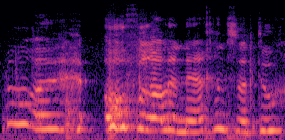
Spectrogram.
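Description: High-voiced, swooping young village woman. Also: lively intonation, moderate pace. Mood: homely, light. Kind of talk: Dutch radio drama acting. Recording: noisy old radio play recording.

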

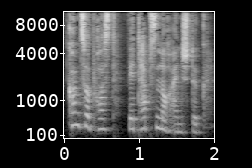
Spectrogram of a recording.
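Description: An actress playing a resolute, practical and affectionate young widow with a plain, familiar manner in a radio play. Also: female voice, fairly high pitch, animated, normal speed, husky. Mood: eager, affectionate.

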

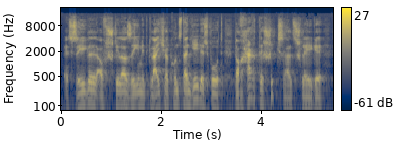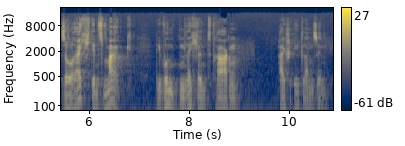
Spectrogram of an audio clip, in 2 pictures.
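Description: An actor playing a proud, scornful banished Roman warrior in a radio drama of classical verse, with a declamatory, measured, grand delivery. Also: male voice, low-pitched, lively intonation, a bit bright, heavily acted. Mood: solemn, consoling.

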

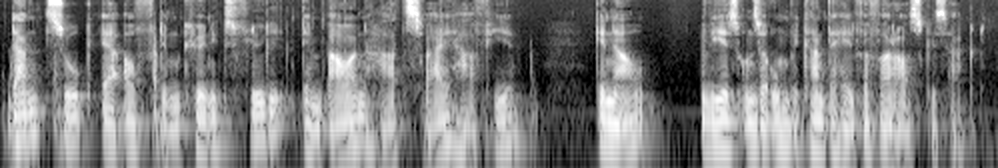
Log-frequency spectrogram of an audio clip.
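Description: A man narrating a literary radio drama in a measured, formal storytelling manner. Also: extremely low pitch, vocal fry, breathy edge.

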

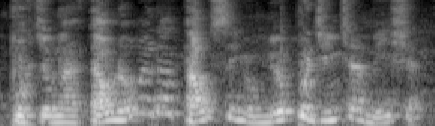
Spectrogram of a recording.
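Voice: mid-range voice, big pitch swings, fast talker, a little mellow, close to an everyday voice. An actor playing a chatty, homely, fussing host in an audio drama. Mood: fussing, caring. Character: chatty, homely alien host who loves pudding.

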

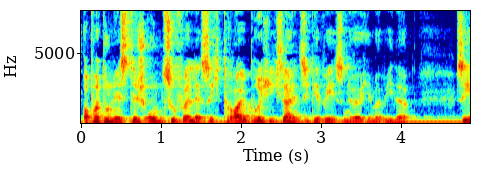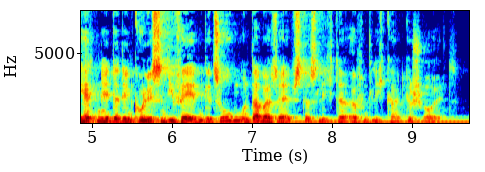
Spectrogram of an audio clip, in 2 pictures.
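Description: An actor playing a cool, probing interviewer of the dead in a German radio play, speaking in a measured, dry and pointed way. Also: male voice, medium pitch, sing-song, warm tone, a little hiss or hum. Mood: measured reciting.

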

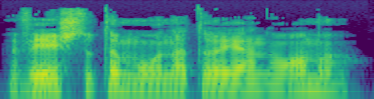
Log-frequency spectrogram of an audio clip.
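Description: Male course reader, Hunsrik-accented German, unhurried and clear, dry studio sound. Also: medium pitch, a little mellow, no echo. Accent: Brazilian Hunsrik German. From southern Brazil. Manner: slow, clear teaching delivery. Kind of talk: scripted textbook dialogue.

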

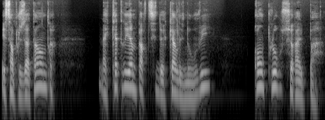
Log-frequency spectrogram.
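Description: A man hosting a podcast in a deliberate, scripted presenting style, speaking carefully into a close microphone. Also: fairly high pitch, expressive, a little mellow, dry recording. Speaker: podcast host.

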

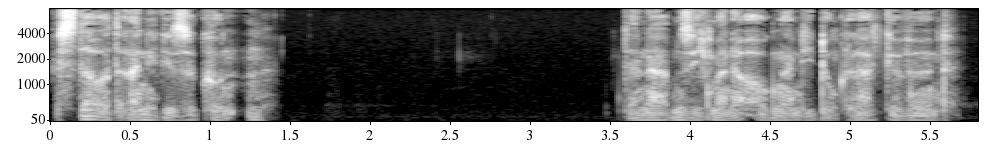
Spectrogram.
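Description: An actor playing a weary, limping fugitive, narrating a literary German radio drama in a brooding manner. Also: male voice, a bass voice, steady tone, moderate pace, creaky, bright, forceful tone, husky, exaggerated voice. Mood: brooding, wary. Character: weary limping man fleeing alone through a forest.

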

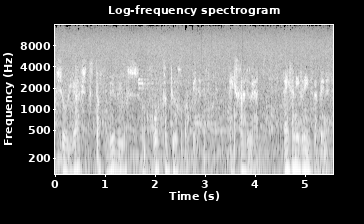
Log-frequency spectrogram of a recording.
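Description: A man's voice: fairly low pitch, expressive, a little fast, close to an everyday voice, low-quality recording. A man acting as a conspiratorial radio play narrator who guides listeners in an urgent, theatrical, confiding way. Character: conspiratorial narrator guiding listeners as they shadow a crook. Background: music.

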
